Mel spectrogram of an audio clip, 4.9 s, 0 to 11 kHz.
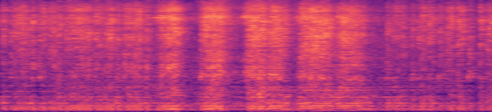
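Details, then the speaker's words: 1967 Volvo 122 Amazon with only the new sport exhaust downpipe installed and the rest of the system not yet fitted: a very loud, raw, raspy idle with uneven pulsing surges and no muffling, open right after the downpipe. "Full disclosure, that scared me a little bit when I fired that up."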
